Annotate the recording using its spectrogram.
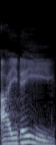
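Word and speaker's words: αἴρει: 좀 따라올 수 있겠죠 알파 아이 영어 이니셜로 변환하면 A 아는 발음이 나옵니다 a 그다음에이라는 그다음에 렇게 생긴 건 로라고 있습니다 근데 로를 영어로로 변환할 수 있습니다 3자 뒤집어 놓은 거 같은 것은 에라는 겁니다 어로이 발음이 나와요 그다음에 요거는 I 발음이 나오고 그러면 영어로 변환된 거 보면은 a입니다 우리 읽게 음가를 보면 아이레이 그렇게 읽어요 한번 읽어 볼까요 아이레이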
